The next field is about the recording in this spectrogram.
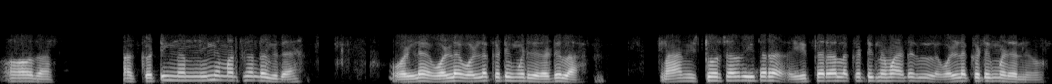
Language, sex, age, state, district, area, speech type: Kannada, male, 18-30, Karnataka, Shimoga, rural, conversation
